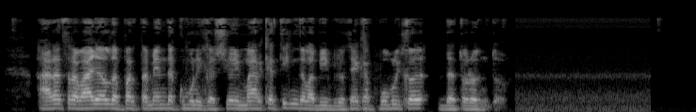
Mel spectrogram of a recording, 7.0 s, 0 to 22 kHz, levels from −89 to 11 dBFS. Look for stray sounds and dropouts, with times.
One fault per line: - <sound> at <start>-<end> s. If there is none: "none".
none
